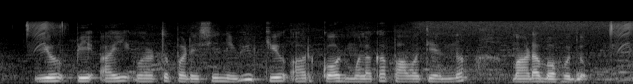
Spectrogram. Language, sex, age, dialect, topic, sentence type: Kannada, male, 18-24, Mysore Kannada, banking, statement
